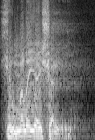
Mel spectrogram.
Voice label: knife, woman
